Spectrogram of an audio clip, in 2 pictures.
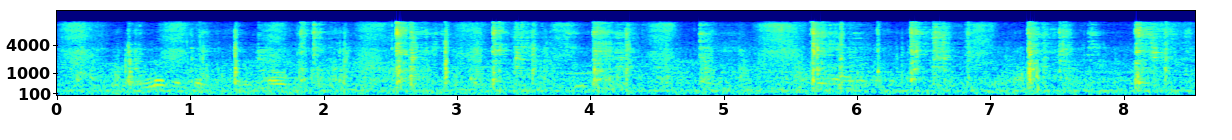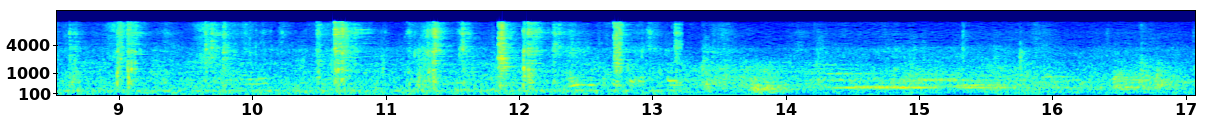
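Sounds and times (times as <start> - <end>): hand tools scraping soil and bricks: 0.0 - 13.3.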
